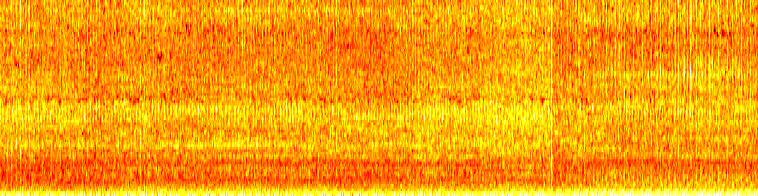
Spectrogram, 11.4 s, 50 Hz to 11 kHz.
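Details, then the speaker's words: MK5 VW Golf R32 Turbo at idle: fast, even ticking puff at firing rate on the exhaust note from a leak between the cylinder head and exhaust manifold, reused old gasket; to be resealed once cooled. "So it sounds like it's coming from the exhaust, between the head and the exhaust down here."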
